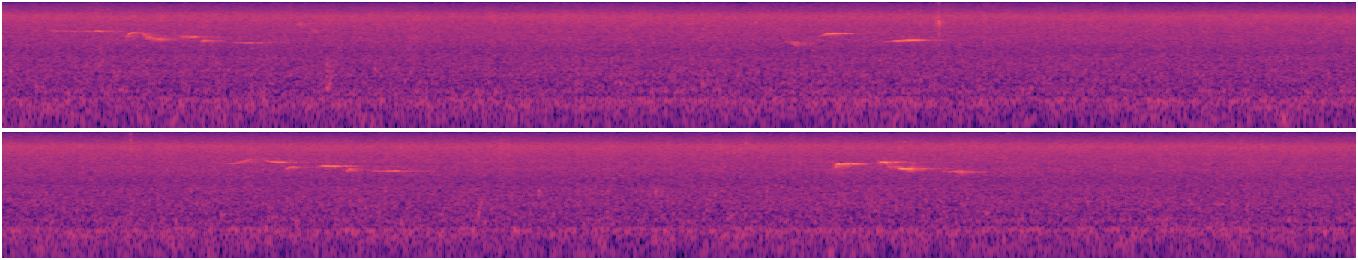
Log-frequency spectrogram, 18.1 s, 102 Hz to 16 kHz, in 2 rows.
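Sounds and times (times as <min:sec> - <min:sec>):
steady outdoor hiss: 0:00.0 - 0:18.0
songbird singing: 0:00.5 - 0:01.8.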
